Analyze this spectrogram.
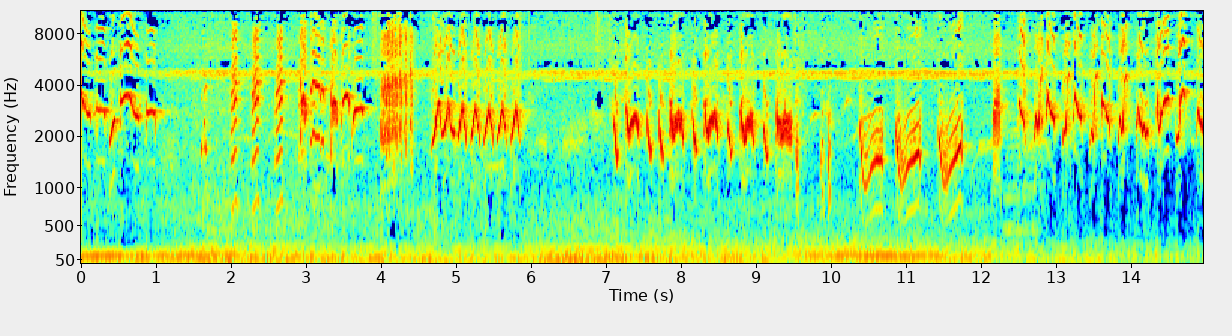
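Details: Caged Chinese hwamei (Garrulax canorus) singing vigorously as a tutor recording, pouring out a loud, rich song of varied whistles, rapid trills and repeated note bursts, with a faint steady high tone and low hum behind.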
